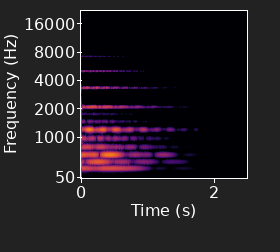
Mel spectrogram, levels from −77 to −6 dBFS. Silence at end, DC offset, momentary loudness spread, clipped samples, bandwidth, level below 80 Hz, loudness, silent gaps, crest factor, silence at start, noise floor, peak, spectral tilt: 1.15 s; under 0.1%; 23 LU; under 0.1%; 10.5 kHz; under -90 dBFS; -32 LUFS; none; 18 dB; 0 s; -58 dBFS; -18 dBFS; -2 dB/octave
